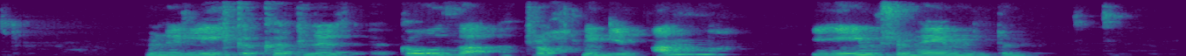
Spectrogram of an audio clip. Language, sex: Icelandic, male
